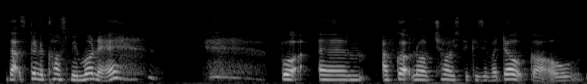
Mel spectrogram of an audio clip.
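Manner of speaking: normal talking voice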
